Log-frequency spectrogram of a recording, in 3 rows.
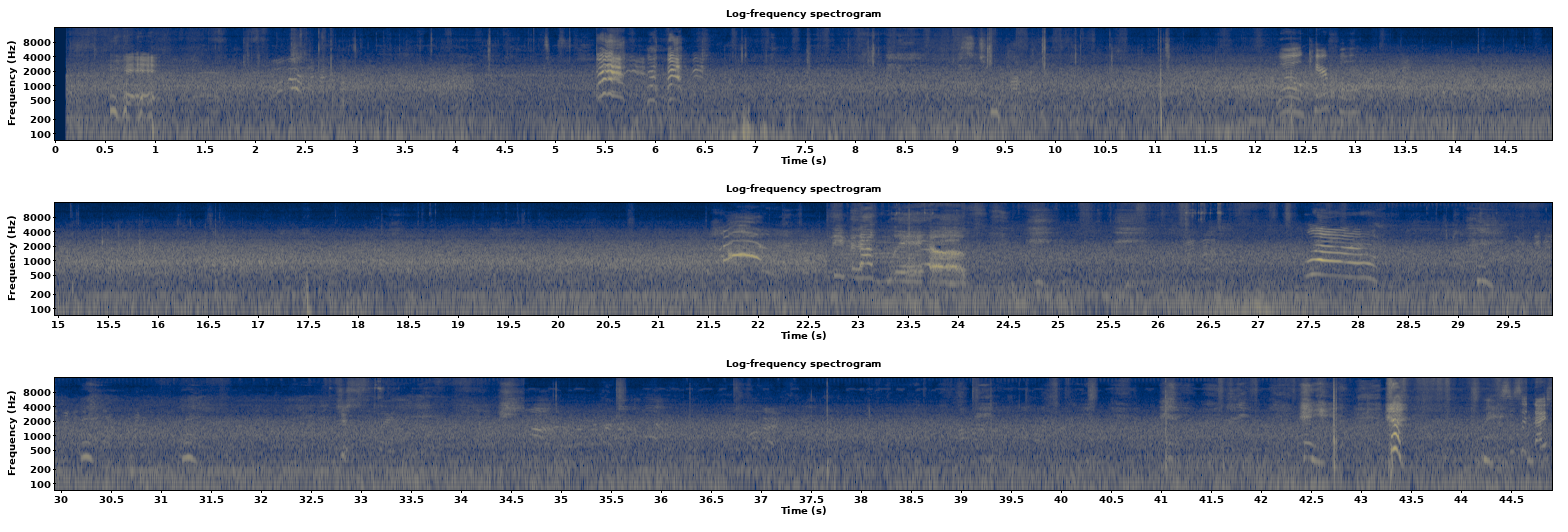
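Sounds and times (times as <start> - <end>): girl's high-pitched cry: 5.4 - 5.9, 21.6 - 22.2.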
